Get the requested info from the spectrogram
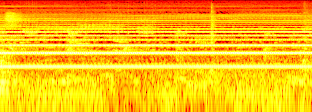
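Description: Station platform departure signal: one steady electronic buzzer tone held without a break, sounding while the train waits to leave.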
